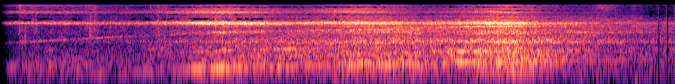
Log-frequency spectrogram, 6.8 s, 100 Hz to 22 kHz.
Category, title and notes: Soundscapes > Urban
Tram passing Recording 33
Rail, Train, Tram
